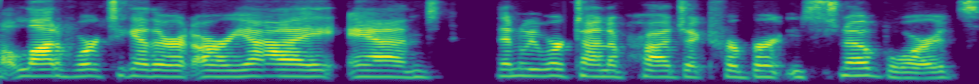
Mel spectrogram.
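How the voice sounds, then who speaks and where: A woman speaks at a fairly quick pace in a plain, everyday voice. Her pitch is medium, with ordinary pitch variation. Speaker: brand consultant. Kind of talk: casual interview.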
